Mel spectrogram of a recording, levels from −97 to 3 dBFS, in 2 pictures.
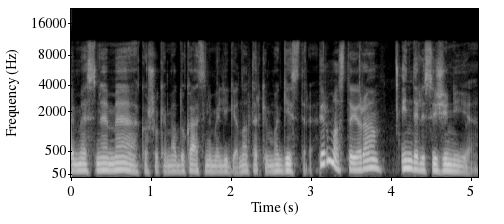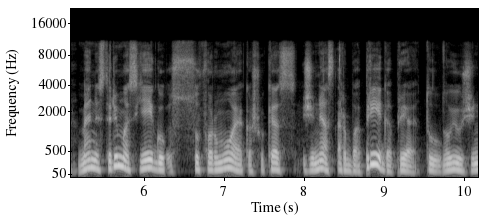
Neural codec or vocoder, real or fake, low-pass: none; real; 10.8 kHz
